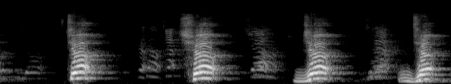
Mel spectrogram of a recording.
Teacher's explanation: च, दांत से जरा सा ऊपर तालू पे टकराई थी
